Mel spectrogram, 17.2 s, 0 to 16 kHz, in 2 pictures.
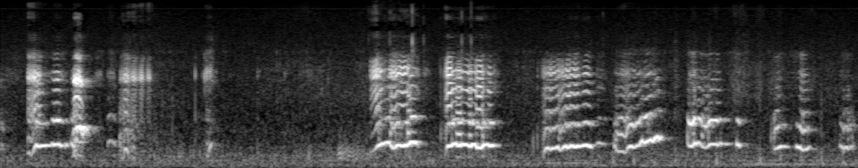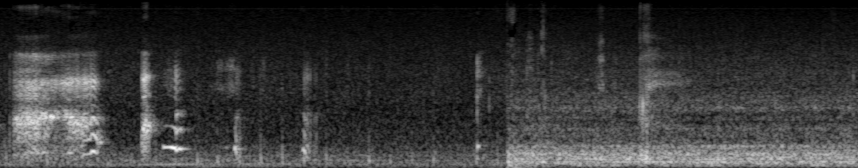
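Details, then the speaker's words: Newborn boy within his first 24 hours in hospital, fussing after nursing only a few minutes and refusing to latch: short, high-pitched cries in bursts with whimpers, then quieter rustling; ordinary newborn cry. "He nursed for like a few minutes, and then he doesn't want to latch anymore, but he's just not the happiest camper right now."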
